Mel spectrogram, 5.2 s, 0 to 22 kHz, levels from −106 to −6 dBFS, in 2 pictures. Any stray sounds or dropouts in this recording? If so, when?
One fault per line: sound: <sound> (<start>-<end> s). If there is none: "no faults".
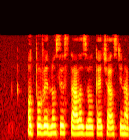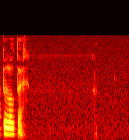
no faults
